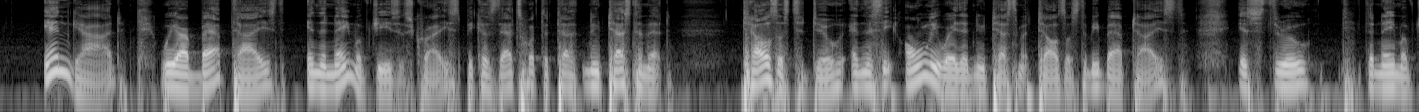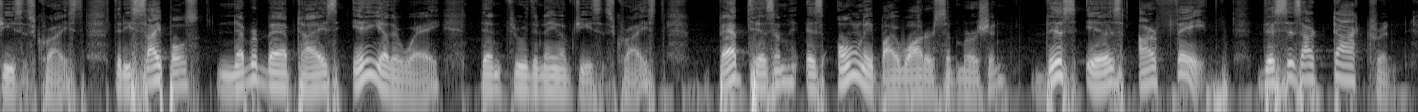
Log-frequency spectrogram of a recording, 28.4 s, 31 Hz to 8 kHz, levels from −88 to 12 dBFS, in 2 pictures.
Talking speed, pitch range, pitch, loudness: 150 wpm, 80-110 Hz, 100 Hz, -18 LUFS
